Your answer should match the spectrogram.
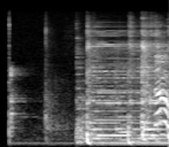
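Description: Guitar music: two single sharp notes, then from about halfway a held chord struck several times.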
